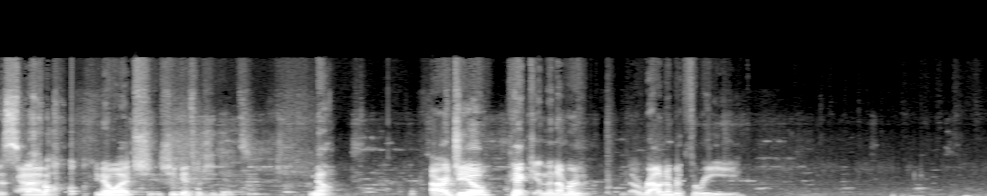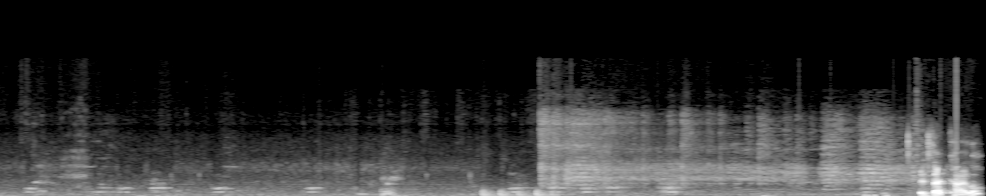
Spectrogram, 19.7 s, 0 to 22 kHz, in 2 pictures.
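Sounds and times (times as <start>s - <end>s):
speech: 0.0s - 3.5s, 4.2s - 7.5s, 19.1s - 19.7s
dog barking across a yard at a person: 2.8s - 4.0s, 5.9s - 6.6s, 7.5s - 7.8s, 8.4s - 9.4s, 10.1s - 12.3s, 12.9s - 13.2s, 14.9s - 16.9s.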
